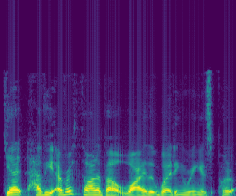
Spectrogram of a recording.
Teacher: some people might choose to make it go up at the end to make it sound like a question. They would go, yet, have you ever thought about why the wedding ring is put on the left ring finger?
